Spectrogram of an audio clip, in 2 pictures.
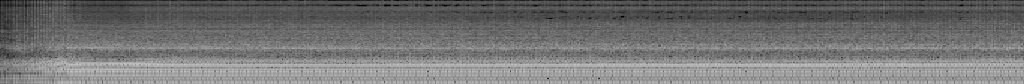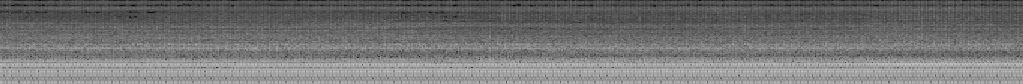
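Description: An engine drones loudly and steadily outdoors.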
